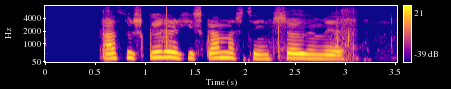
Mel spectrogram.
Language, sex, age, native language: Icelandic, female, 12, Icelandic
